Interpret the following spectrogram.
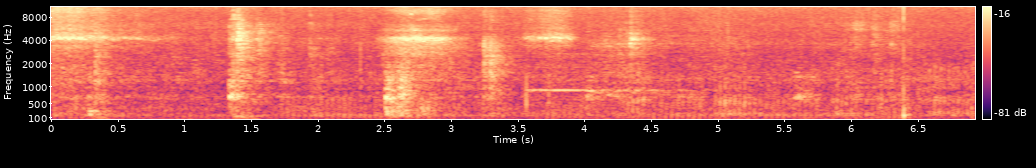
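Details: Young female cat purring while kneading a blanket with her paws and sucking on it during a cuddly phase; steady low rumbling purr throughout, with soft sucking and rustling clicks and brief faint voices.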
